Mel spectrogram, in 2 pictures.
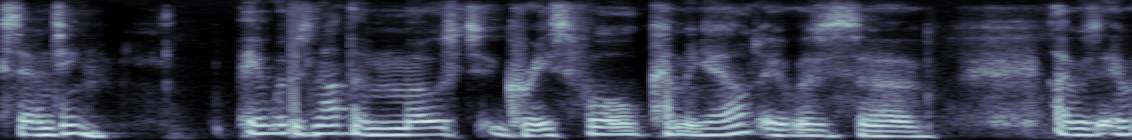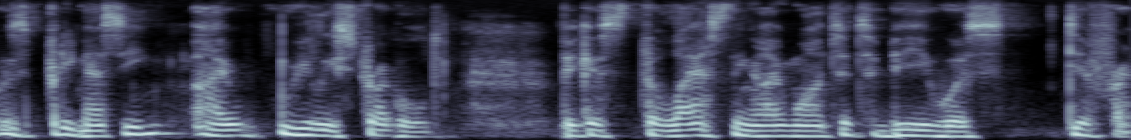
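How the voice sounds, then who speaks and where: Speaking at a moderate pace with long, frequent pauses, a man with an American accent uses lively intonation and very even loudness over noticeable background noise. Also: medium pitch for a man. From New York City, Queens. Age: 60s. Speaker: writer and podcaster. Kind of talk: interview.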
